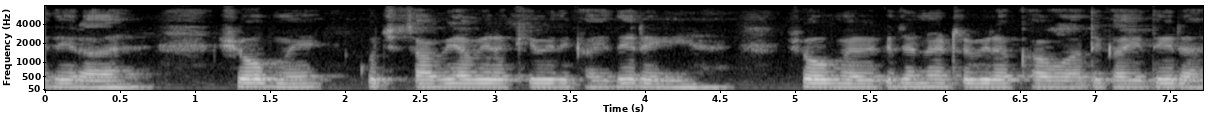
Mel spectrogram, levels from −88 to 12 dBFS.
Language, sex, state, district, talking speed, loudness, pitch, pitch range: Hindi, male, Haryana, Charkhi Dadri, 195 wpm, -19 LUFS, 125 Hz, 120-130 Hz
